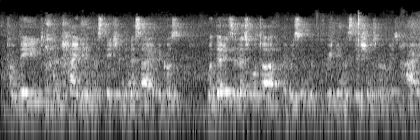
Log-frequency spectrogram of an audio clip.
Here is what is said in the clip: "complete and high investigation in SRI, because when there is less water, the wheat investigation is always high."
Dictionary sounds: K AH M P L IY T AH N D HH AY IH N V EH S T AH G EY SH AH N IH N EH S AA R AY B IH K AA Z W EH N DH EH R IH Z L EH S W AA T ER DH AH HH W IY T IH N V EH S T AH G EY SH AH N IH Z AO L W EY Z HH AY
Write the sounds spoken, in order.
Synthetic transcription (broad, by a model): K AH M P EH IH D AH N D HH AY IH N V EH S T EY SH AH N IH N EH S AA IH B IH K AA Z W EH N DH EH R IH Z L EH S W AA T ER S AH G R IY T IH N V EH S T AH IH SH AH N IH Z AO L W EY Z HH AY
